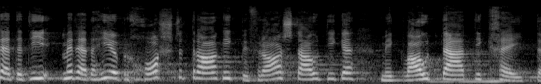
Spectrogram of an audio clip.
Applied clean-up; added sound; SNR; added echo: none; none; none; none.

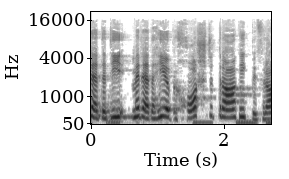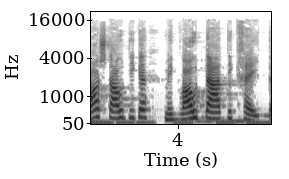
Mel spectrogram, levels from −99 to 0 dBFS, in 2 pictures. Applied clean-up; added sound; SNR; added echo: classical method spectral subtraction.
